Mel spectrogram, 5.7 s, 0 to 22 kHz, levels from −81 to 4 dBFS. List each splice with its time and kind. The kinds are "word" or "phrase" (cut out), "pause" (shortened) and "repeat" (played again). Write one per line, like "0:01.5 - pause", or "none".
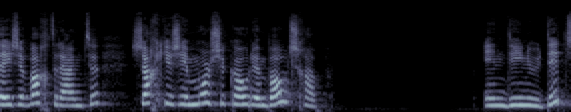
none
